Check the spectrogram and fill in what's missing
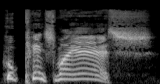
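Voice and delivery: very high, drawn-out playful shriek; hammed-up joking yell, pitched far up; mock scream. A narrator's reading. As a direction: squeal it slowly in pretend outrage. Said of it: "let out a mock scream".

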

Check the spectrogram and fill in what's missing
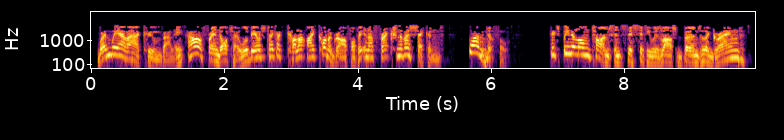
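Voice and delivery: bitter irony, hammed-up cheer; sarcastic. A narrator's reading. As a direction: sneer through feigned enthusiasm. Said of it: "sarcasm into his tone".

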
